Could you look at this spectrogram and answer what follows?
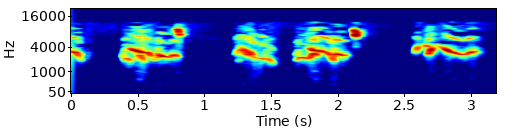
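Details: Song thrush delivering four similar fluty, slurred phrases in quick succession, each about half a second long, with a high squeak after the third.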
